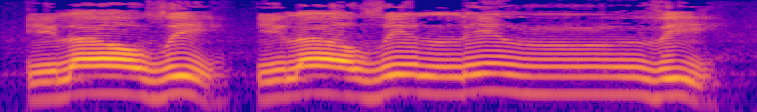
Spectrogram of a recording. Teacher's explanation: huruf zo yang berharakat kasrah, diucapkan dari rahang tebal baru masuk ke kasrah.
